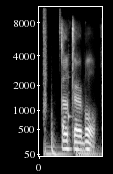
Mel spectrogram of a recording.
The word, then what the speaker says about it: comfortable: How many syllables? Comfortable. Three.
